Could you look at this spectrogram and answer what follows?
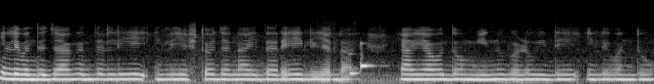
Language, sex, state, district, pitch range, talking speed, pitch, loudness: Kannada, female, Karnataka, Raichur, 230-235 Hz, 145 wpm, 230 Hz, -13 LUFS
